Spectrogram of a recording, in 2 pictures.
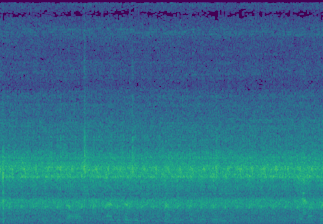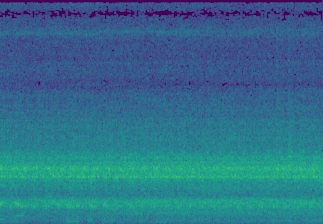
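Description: A van engine idling steadily, under quiet, low conversation.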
